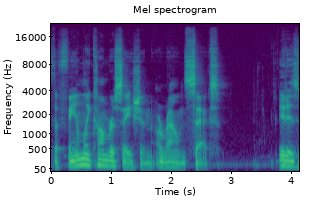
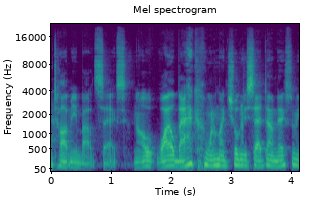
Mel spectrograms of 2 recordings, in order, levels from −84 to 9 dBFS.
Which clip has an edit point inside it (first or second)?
second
